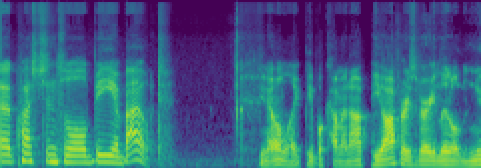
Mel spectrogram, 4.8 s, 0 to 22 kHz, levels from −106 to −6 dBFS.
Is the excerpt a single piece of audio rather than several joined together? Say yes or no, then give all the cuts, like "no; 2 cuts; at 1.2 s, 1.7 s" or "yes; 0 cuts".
no; 2 cuts; at 2.6 s, 3.7 s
